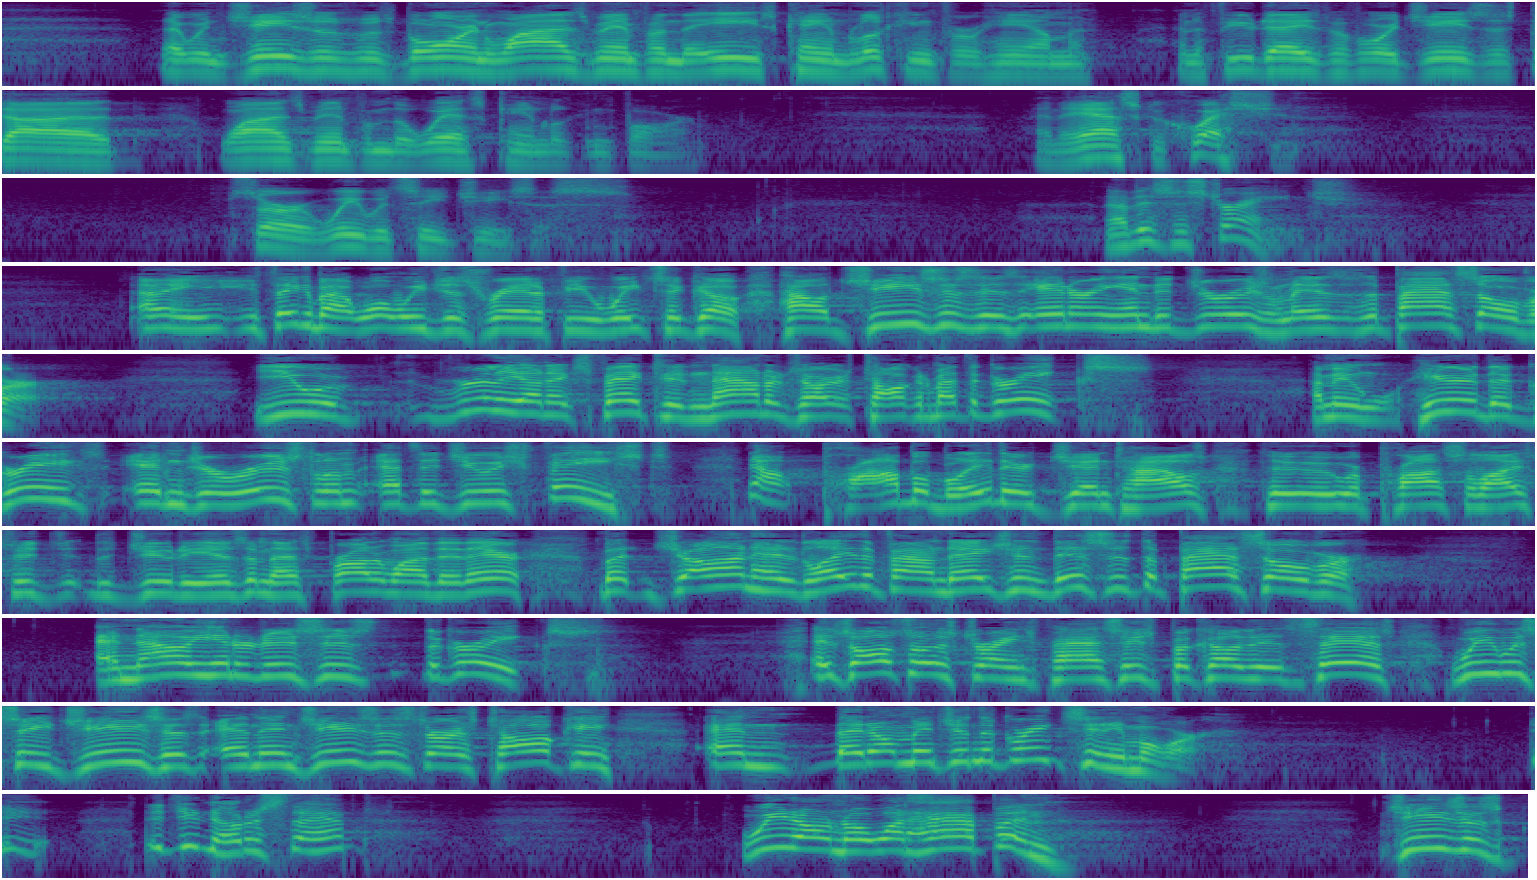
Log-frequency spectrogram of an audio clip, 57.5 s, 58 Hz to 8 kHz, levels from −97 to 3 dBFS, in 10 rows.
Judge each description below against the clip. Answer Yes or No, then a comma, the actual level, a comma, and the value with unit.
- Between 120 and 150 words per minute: No, average, 160 wpm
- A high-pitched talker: Yes, high, 225 Hz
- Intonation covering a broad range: Yes, wide, 6.6 semitones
